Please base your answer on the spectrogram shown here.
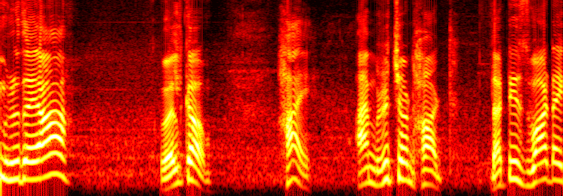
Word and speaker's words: Hart: Well, actually, my name is H-A-R-T, Hart. Yes. In that, the E is silent and invisible.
